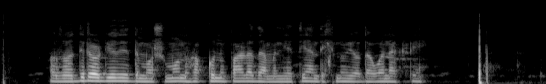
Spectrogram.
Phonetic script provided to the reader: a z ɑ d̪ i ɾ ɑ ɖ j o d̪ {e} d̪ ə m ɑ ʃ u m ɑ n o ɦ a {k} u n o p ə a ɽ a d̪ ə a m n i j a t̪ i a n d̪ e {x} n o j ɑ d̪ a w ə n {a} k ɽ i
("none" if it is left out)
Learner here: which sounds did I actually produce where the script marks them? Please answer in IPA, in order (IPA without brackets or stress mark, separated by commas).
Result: e, q, x, a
